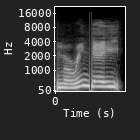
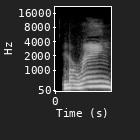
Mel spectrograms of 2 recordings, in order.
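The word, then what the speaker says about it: meringue: invitation only party had bone shaped moring uh I'm sorry Ming merang that was a horrible mispronunciation there uh bone shaped mering cookies and fruit punch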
